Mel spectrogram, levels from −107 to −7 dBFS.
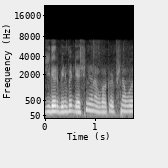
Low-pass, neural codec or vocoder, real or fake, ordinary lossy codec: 7.2 kHz; none; real; none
